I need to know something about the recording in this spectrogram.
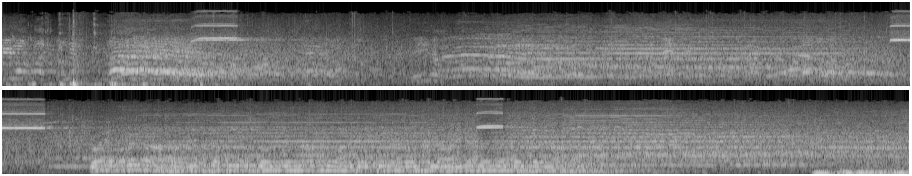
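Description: A large crowd cheers and chants in an echoing arena.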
